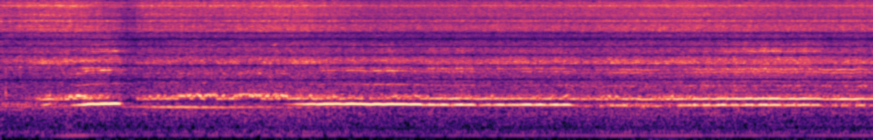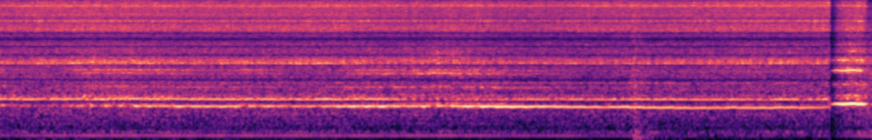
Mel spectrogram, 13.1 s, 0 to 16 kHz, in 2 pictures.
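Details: 1991 Ford Ranger 4.0 V6 at idle: steady high-pitched scream that wavers slightly, getting louder over time; owner first suspected the alternator, but it is the power steering pump whining, later replaced.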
